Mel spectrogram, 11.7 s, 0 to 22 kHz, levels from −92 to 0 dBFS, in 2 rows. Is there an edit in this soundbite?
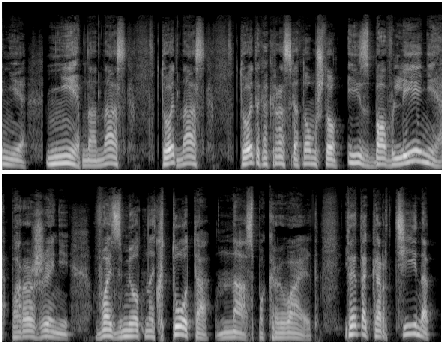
yes; 7 cuts; at 1.1 s, 2.3 s, 3.9 s, 6.0 s, 7.9 s, 8.7 s, 10.5 s

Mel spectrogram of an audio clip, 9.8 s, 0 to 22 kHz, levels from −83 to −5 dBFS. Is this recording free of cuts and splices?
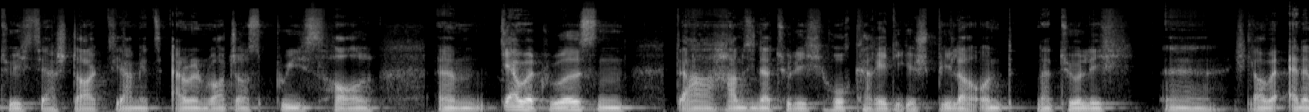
no; 3 cuts; at 3.2 s, 5.0 s, 8.6 s

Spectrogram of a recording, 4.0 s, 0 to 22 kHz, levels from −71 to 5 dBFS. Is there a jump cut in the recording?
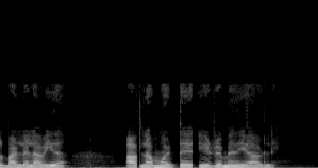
yes; 2 cuts; at 1.7 s, 2.4 s

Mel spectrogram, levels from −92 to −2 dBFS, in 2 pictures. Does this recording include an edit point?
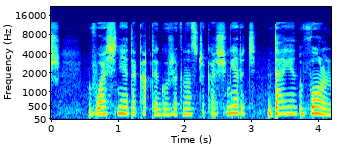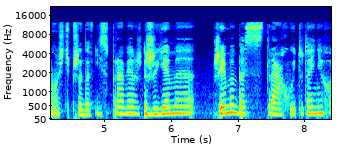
yes; 5 cuts; at 1.5 s, 1.9 s, 3.7 s, 4.8 s, 5.5 s

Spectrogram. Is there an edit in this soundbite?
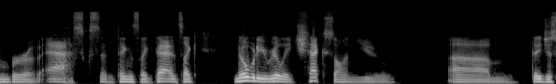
no; 0 cuts

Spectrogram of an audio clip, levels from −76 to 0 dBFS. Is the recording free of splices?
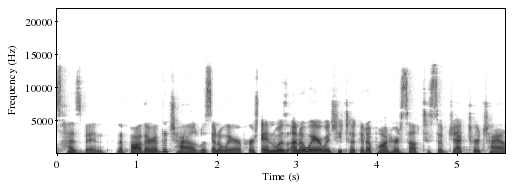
no; 2 cuts; at 1.9 s, 2.5 s

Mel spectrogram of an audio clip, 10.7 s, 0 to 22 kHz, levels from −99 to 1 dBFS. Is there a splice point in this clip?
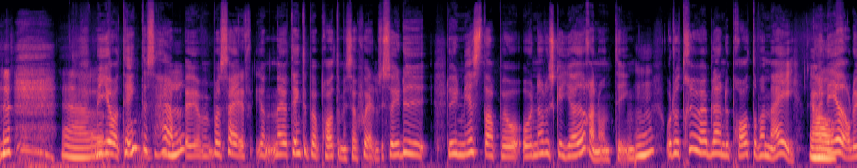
yes; 3 cuts; at 3.1 s, 4.7 s, 5.5 s

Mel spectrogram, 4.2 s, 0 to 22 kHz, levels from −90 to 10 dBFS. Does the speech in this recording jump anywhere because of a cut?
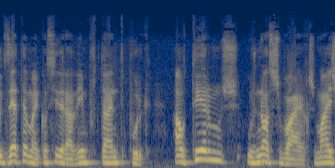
no; 0 cuts

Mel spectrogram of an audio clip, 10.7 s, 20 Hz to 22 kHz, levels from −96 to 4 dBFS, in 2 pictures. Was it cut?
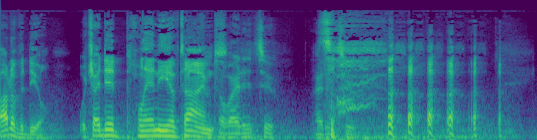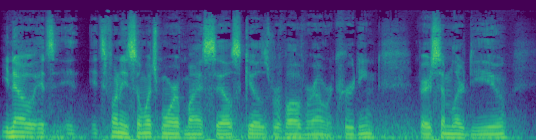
no; 0 cuts

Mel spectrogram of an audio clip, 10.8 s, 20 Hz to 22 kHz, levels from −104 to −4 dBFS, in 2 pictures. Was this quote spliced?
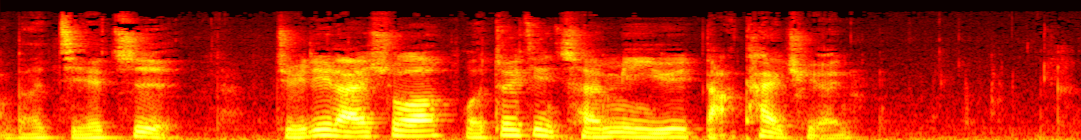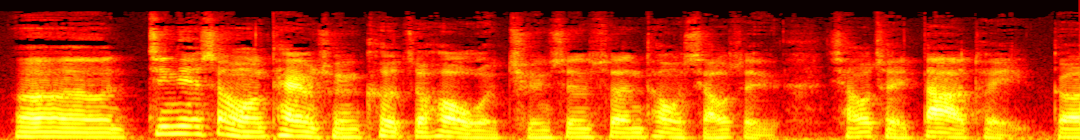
yes; 2 cuts; at 2.3 s, 5.4 s

